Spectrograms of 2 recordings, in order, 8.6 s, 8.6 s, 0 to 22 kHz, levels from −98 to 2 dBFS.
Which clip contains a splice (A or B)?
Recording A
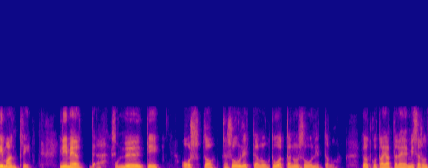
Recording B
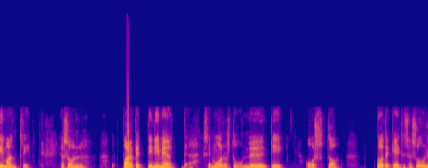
A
